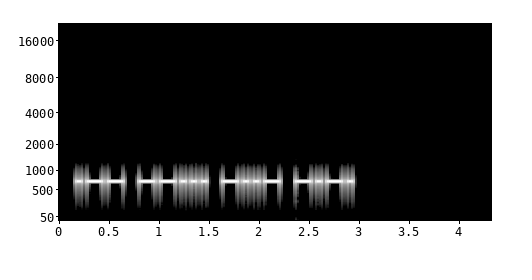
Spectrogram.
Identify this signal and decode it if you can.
Morse code, heard as a keyed tone, about 22 wpm, 700 Hz. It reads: W7XC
